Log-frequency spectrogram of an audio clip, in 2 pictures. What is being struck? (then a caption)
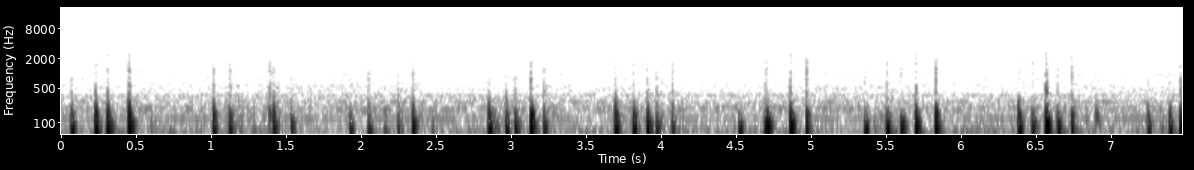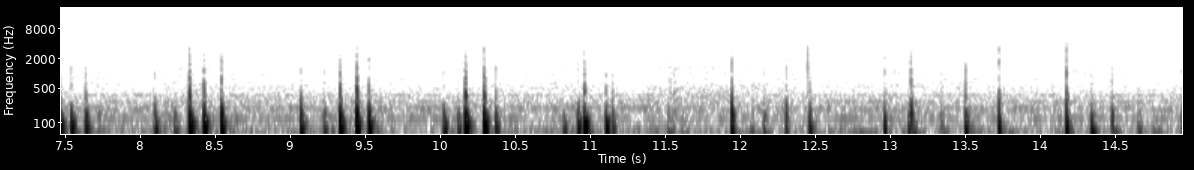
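Flat round cork disc. A round, flat, solid cork disc is held in front of the microphone and tapped with fingertips and nails. The result is a steady run of soft, dull, low thumps in quick clusters, each one dying away almost at once, with faint brighter clicks from the nails over a low hum.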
